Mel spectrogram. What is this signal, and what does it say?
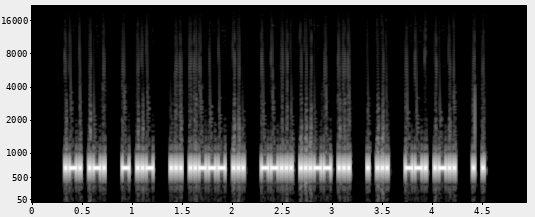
Morse code, heard as a keyed tone, about 49 wpm, 690 Hz. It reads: RR TU S2S 73S ES GL EE
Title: SOTA QSO Practice 50wpm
